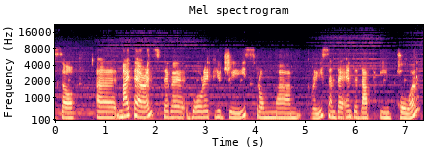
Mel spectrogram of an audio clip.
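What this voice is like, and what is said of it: Foreign accent in English. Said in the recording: “I still have the accent, so people ask me where I come from”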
